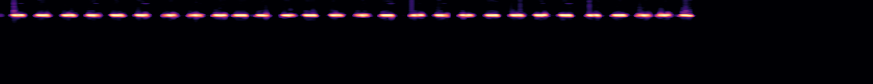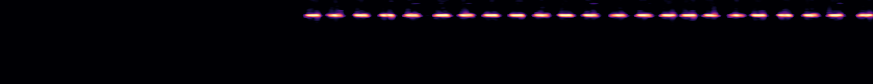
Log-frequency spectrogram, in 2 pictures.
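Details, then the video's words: Cricket chirping, a recording presented as a lure sound and a way to drive away rats: short high pulses, about four per second, in a steady run. The chirping stops for nearly five seconds, then resumes at the same pace. No other sounds. "Cara ampuh usir tikus dengan suara jangkrik/suara pikat ampuh jangkrik"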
